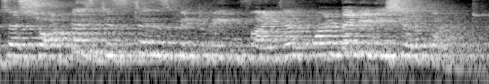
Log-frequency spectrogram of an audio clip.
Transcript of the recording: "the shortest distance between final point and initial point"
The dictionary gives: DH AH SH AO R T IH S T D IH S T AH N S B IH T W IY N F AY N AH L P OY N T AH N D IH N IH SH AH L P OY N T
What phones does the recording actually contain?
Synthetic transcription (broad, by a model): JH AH SH AO R T IH S T D IH S T AH N S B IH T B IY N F AY L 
